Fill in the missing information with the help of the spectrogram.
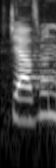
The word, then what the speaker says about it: Jasmine: Jasmine Noble. – Jasmine Noble. – Is there a problem? – How do you spell that? – J-A-S-M-I-N-E Noble. L-E, not E-L.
